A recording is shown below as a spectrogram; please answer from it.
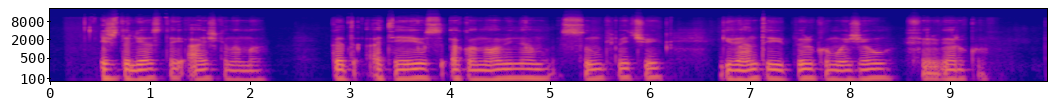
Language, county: Lithuanian, Kaunas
